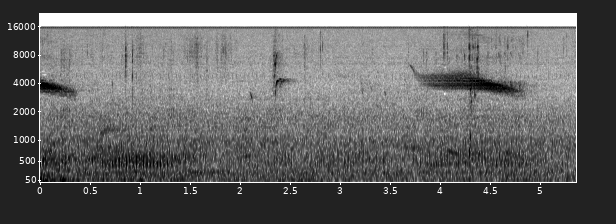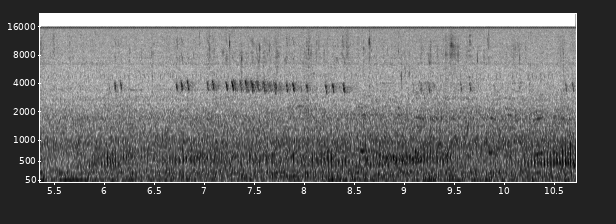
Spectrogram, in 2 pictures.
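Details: Low, pulsing purr of hundreds of frogs mating along the Norwich riverside walk near Cow Tower on 7 April 2013, with a couple of descending bird whistles and faint high twittering.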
